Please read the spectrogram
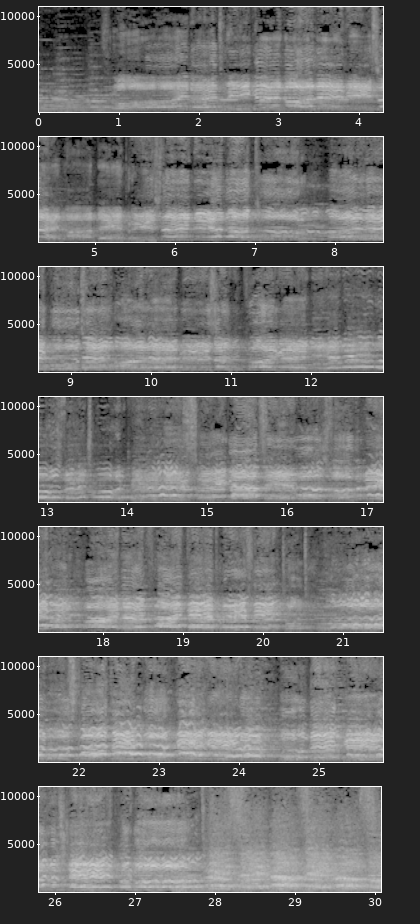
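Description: Classical background music: operatic singing with wavering held notes over an orchestra, growing louder and fuller about two-thirds of the way through.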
